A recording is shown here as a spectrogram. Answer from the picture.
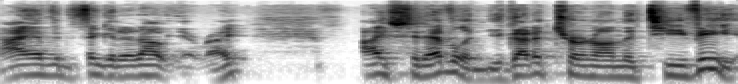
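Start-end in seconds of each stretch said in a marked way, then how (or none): none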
